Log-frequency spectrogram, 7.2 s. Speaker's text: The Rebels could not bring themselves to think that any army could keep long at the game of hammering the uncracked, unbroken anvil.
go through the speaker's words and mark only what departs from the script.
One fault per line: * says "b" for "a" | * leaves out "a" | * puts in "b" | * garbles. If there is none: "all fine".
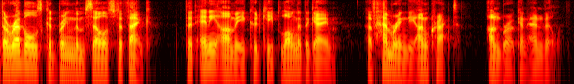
* leaves out "not"
* says "thank" for "think"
